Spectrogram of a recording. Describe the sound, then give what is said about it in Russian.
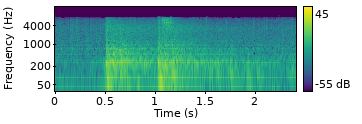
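Steady rain hisses throughout while two sharp, loud thunder cracks strike in quick succession, with lightning hitting a few metres from people, each booming and then rumbling off as the downpour continues. “Молния ударила в нескольких метрах от них.”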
